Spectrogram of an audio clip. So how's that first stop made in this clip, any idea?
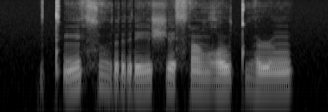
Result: ejective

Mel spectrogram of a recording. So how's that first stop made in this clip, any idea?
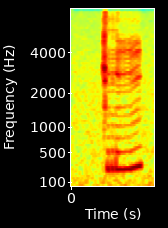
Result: plain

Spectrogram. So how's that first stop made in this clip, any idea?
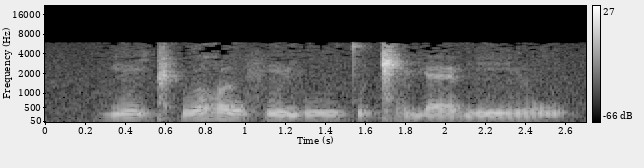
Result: plain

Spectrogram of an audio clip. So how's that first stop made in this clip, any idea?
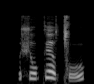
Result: plain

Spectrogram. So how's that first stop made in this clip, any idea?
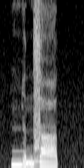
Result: plain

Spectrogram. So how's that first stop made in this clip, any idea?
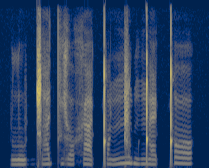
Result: click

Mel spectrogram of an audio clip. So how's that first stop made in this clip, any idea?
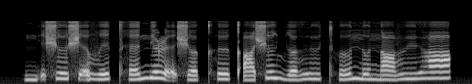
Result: aspirated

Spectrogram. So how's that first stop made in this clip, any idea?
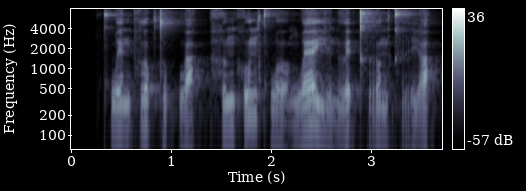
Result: aspirated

